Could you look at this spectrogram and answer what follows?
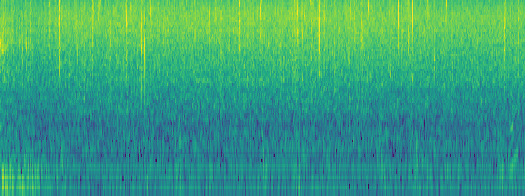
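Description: Steady rain falls outdoors at Fort McCoy, Wisconsin, a constant soft hiss of drops on surfaces with scattered louder patters, heard alone.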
